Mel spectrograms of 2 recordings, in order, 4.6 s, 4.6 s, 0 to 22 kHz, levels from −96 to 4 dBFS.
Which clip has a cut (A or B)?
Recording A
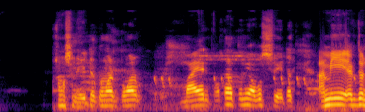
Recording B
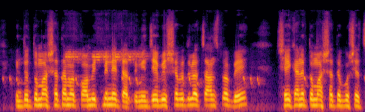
A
